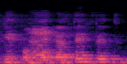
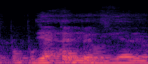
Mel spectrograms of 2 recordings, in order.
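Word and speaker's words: Popocatépetl: estoy viendo el volcán popocatépet y muchos lo pronunciamos popocatepe Entonces tenemos que empezar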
